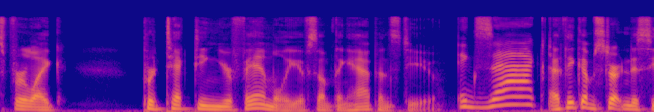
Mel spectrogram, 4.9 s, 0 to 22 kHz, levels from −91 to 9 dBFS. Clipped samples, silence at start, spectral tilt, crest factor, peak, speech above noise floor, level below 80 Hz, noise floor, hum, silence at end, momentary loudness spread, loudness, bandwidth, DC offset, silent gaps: under 0.1%; 0 s; -5.5 dB/octave; 20 dB; -4 dBFS; 34 dB; -44 dBFS; -57 dBFS; none; 0 s; 9 LU; -24 LUFS; 12 kHz; under 0.1%; none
